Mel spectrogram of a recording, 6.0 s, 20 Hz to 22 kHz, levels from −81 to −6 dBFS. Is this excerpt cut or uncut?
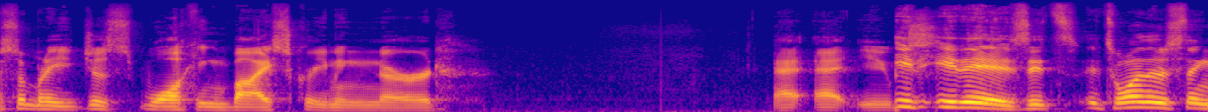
cut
